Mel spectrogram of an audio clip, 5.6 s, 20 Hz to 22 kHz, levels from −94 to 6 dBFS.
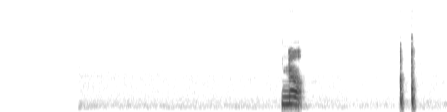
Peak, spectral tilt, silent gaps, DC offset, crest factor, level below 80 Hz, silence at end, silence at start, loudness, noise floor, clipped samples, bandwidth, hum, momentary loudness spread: -14 dBFS; -2 dB/octave; none; under 0.1%; 24 dB; -88 dBFS; 0.4 s; 3.5 s; -31 LUFS; -86 dBFS; under 0.1%; 7.2 kHz; none; 10 LU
